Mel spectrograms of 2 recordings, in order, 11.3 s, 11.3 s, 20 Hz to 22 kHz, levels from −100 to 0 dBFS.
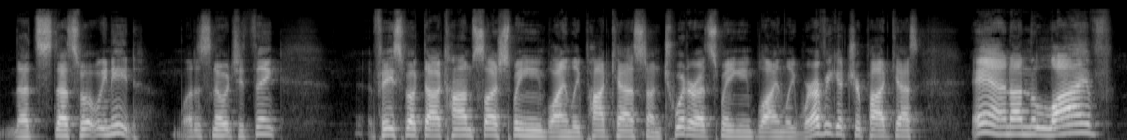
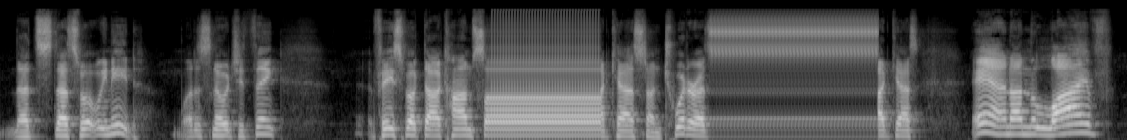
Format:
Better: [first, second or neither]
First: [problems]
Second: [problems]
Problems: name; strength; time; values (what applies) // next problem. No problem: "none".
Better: first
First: none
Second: audio freezing; at 5 s for 1 s and at 7 s for 1.5 s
